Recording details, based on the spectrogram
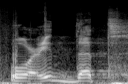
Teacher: او حمزہ کے اوپر پیش ہے تو شفتین گول ہوں گے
